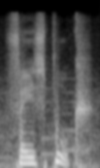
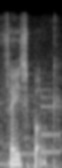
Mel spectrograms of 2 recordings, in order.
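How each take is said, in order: First: Both syllables carry equal stress. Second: The stress is on the first syllable. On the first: The speaker calls it wrong. "face 和book 两个单词的重音是一样了" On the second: The speaker calls it right. "正确的读法是Facebook"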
